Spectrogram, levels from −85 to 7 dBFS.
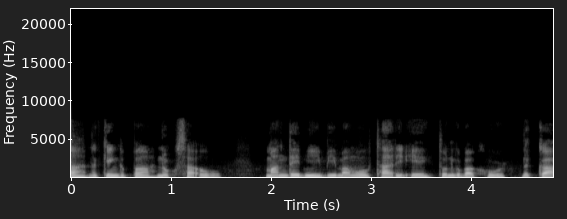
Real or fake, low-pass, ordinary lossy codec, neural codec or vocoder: fake; none; none; codec, 16 kHz, 1 kbps, X-Codec, WavLM features, trained on Multilingual LibriSpeech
